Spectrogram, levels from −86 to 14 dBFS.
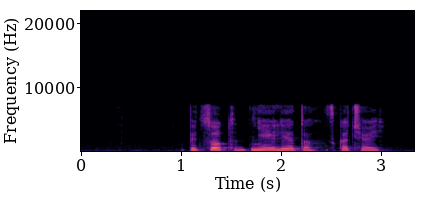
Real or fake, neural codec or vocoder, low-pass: fake; codec, 16 kHz, 8 kbps, FreqCodec, smaller model; 7.2 kHz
